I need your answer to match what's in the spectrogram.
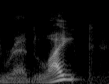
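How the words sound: The stress falls on the second word. This is how the speaker says it. "In my world, it's red light"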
